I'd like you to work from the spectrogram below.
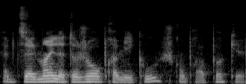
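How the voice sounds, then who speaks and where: A man with a Québécois French accent hosting a casual tech demo, talking hesitantly with many fillers and speaking louder and slower when he gives his phone voice commands. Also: medium pitch, steady tone, a little hiss or hum. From Quebec, Canada. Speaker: tech video host.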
